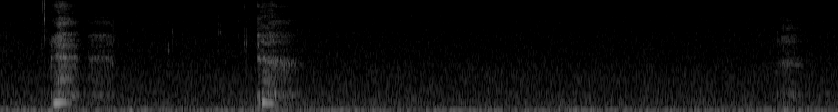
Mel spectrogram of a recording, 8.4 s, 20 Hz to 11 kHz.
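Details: Two quick sneezes then a softer third over quiet room noise; part of a 34-sneeze sneezing fit with nose blowing, attributed to neighbors cutting grass, apparently allergic.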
